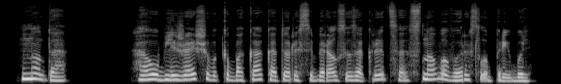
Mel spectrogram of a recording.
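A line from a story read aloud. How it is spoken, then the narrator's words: Sobbing. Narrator (Russian): всхлипнула я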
